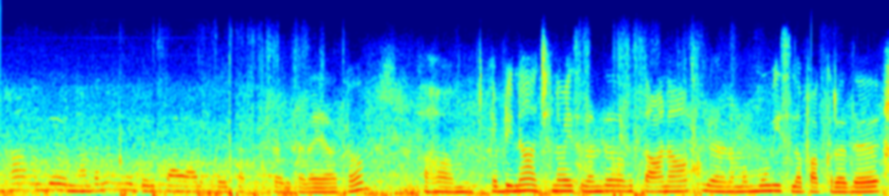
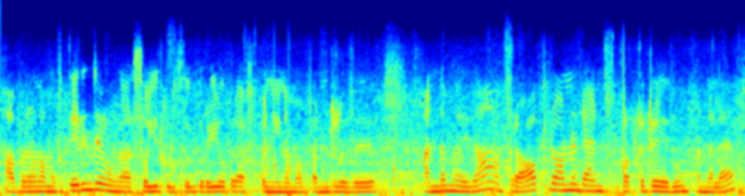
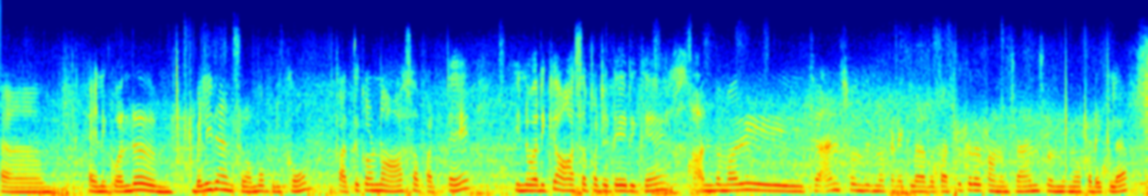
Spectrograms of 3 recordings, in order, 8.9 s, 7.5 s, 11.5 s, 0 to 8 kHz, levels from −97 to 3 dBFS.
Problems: constant background noise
